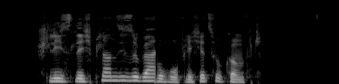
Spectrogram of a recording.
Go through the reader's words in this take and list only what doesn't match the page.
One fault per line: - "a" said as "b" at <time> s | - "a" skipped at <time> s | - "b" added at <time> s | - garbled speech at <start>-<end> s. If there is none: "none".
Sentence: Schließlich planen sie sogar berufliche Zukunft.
none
